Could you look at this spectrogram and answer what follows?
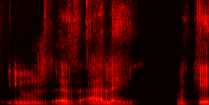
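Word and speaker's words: على: Sometimes this is pronounced with the alay, with the ya, with the sukun, when it's connected with a pronoun. Otherwise, it's typically pronounced as ala.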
